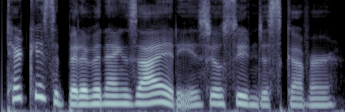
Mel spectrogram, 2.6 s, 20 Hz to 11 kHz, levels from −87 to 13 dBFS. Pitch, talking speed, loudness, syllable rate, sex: 195 Hz, 230 wpm, -18 LUFS, 5.9 syllables/s, female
